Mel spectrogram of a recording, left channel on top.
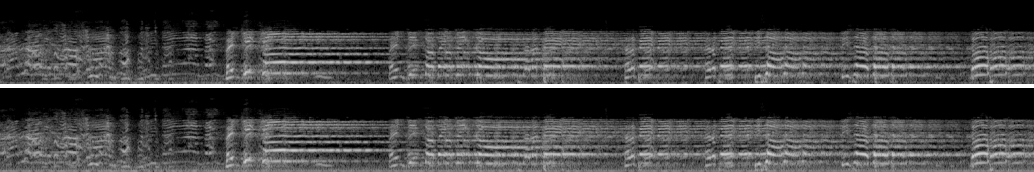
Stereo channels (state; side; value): noise; right; hum, 17 dB below the sound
